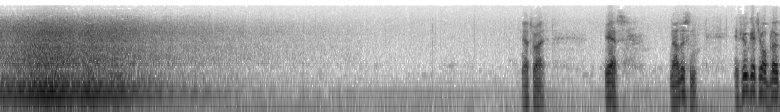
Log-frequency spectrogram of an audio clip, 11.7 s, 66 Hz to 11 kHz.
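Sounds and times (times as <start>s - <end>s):
car engine driving hard: 0.0s - 5.4s
speech: 7.8s - 8.4s, 9.1s - 11.6s.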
